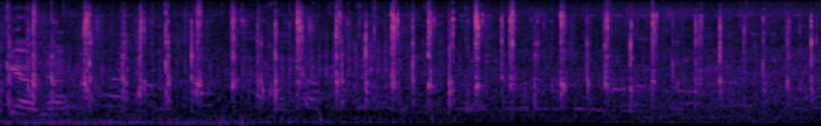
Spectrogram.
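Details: Tennessee Walking Horse saddle horses in a street parade in Tollette, Arkansas; crisp, quick hoof strikes ring out on pavement in an uneven rhythm, several per second, with voices nearby and a low hum beneath.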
